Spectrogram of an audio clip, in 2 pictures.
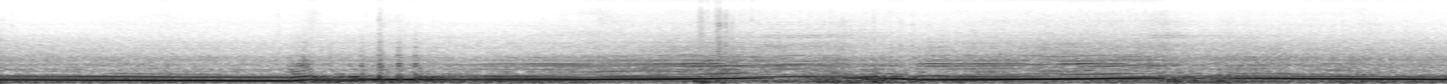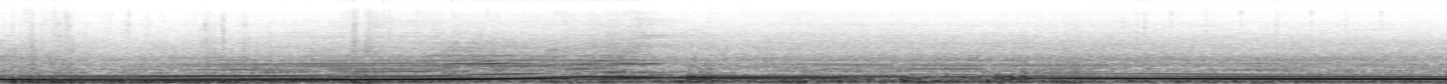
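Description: Subaru WRX STI's turbocharged flat-four heard from inside the cabin through a Tomei titanium cat-back exhaust, driving through the gears. The engine pitch climbs under acceleration and falls off sharply at upshifts, twice in the first twelve seconds and once more about twenty seconds in, then holds a steady drone at cruise near the end.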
